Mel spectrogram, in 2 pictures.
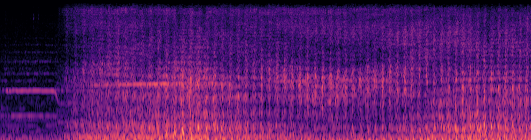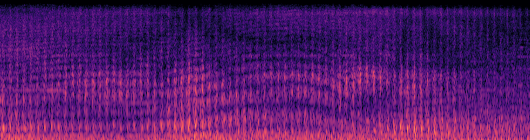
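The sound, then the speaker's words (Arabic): An airplane engine drones in the desert, a loud, steady rumbling roar that swells in after a quiet start, with slowly shifting tones. “خالد لقى نفسه جوه صحراء ما فيهاش غير صوت الطياره اللي سمعه اول ما نزل.”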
